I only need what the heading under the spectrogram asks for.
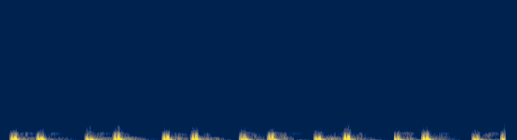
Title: Heartbeat Test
